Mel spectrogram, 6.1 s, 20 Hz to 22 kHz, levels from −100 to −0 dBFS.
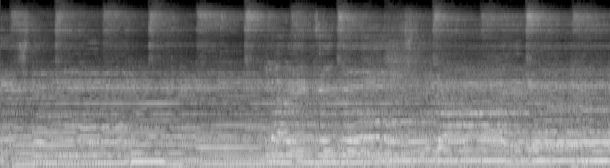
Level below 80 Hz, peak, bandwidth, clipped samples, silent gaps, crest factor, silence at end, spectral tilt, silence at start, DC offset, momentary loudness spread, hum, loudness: -40 dBFS; -6 dBFS; 19 kHz; under 0.1%; none; 16 dB; 0 s; -6.5 dB/octave; 0 s; under 0.1%; 5 LU; none; -22 LUFS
